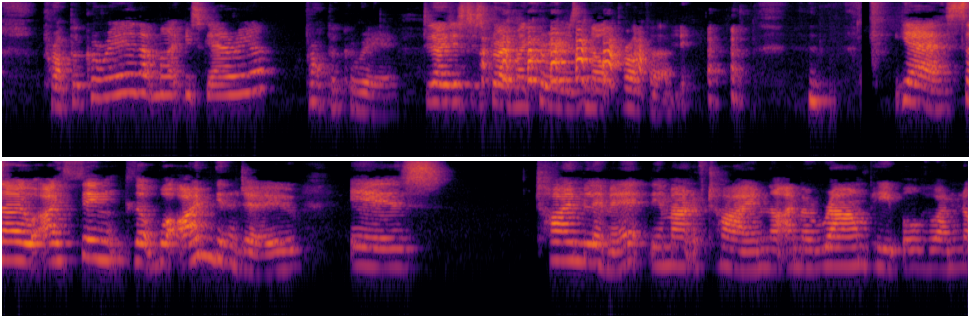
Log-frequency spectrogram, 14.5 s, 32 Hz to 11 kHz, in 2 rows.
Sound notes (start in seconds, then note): 3.4 laughs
